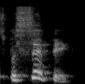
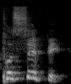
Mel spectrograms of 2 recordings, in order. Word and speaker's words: specific: we're not doing it it's specific not pacific we ain't talking about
